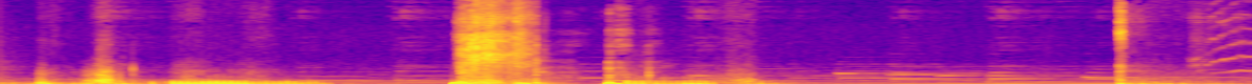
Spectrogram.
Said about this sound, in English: For those listening no and not watching the podcast, there is a there's a cat.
